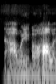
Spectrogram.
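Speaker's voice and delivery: low and very soft, setting up a yell; retold quiet refusal. Co-host imitates Low deciding not to holler, low and hushed. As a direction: understate it, keep it under the voice. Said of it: "then Low said".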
